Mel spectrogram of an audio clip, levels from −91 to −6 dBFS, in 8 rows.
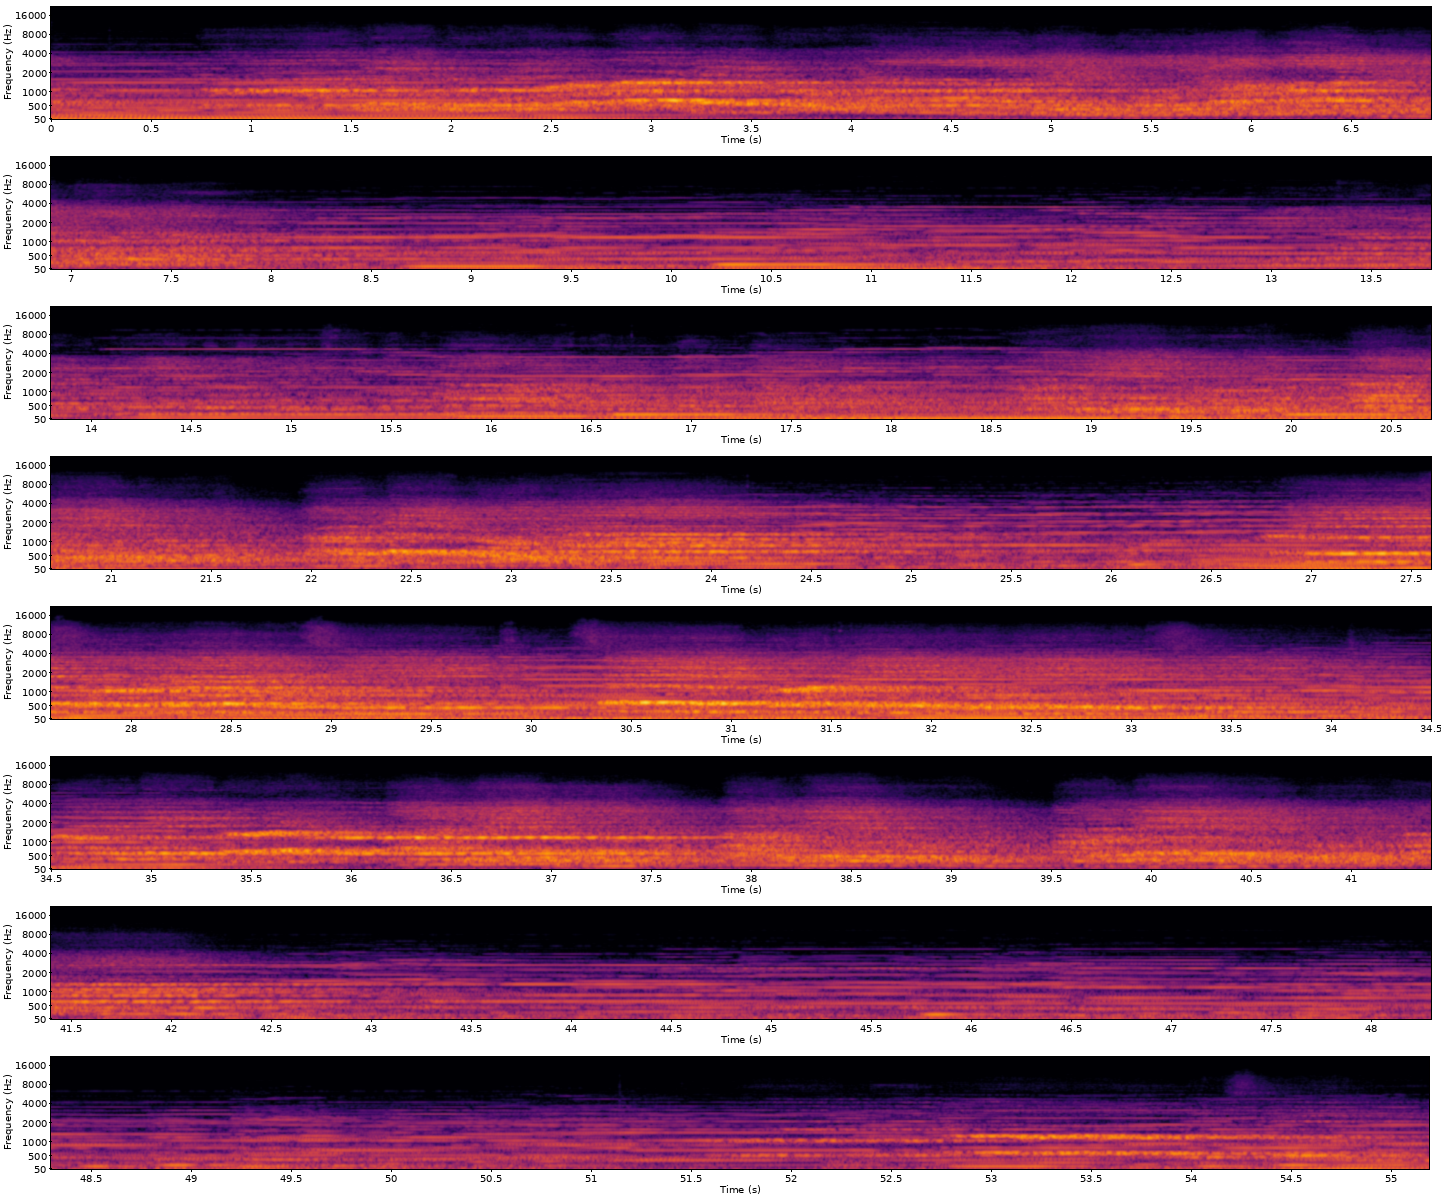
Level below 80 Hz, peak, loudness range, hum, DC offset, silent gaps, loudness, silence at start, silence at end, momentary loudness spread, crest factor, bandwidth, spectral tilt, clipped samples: -42 dBFS; -10 dBFS; 14 LU; none; under 0.1%; none; -30 LUFS; 0 s; 0 s; 14 LU; 20 dB; 12.5 kHz; -6.5 dB/octave; under 0.1%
